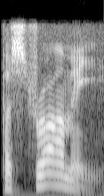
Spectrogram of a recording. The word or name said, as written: pastromi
